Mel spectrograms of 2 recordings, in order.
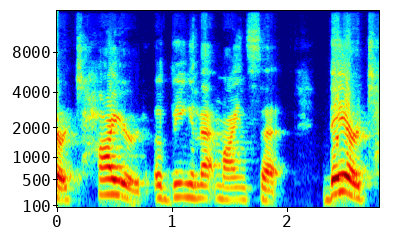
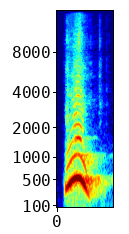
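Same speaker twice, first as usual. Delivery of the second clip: high, loud whoop of delight; joyful woo; excited whoop; 11 semitones higher, 10 dB louder than usual. Real, not acted. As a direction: let out a sudden cheer. Sudden cheer mid-reading.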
